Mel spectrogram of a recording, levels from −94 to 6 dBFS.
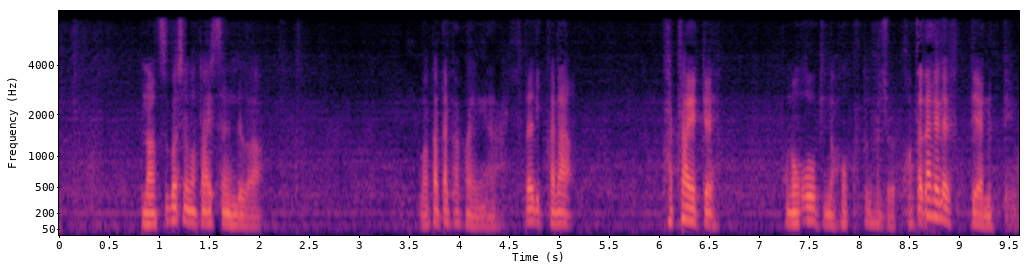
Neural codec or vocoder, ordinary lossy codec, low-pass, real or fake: codec, 16 kHz in and 24 kHz out, 0.6 kbps, FireRedTTS-2 codec; AAC, 48 kbps; 7.2 kHz; fake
